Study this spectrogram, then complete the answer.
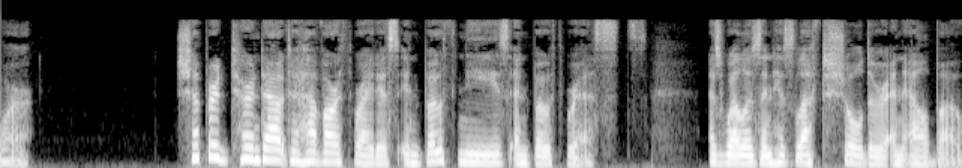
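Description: A woman with a fairly low pitch speaks at a fairly slow pace in a normal speaking voice, with ordinary pitch variation. The sound is dry and close with no echo, against a quiet background. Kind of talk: audiobook narration. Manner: even, measured storytelling pace, warm and earnest; gently emotional, reflective, restrained.

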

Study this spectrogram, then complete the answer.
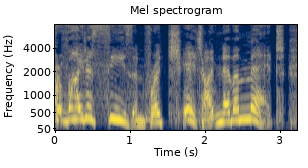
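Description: Vocal fry runs through a woman's speech. Her pitch swings very widely. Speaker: audiobook narrator. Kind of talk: dramatic audiobook narration of a historical romance, with character voices.

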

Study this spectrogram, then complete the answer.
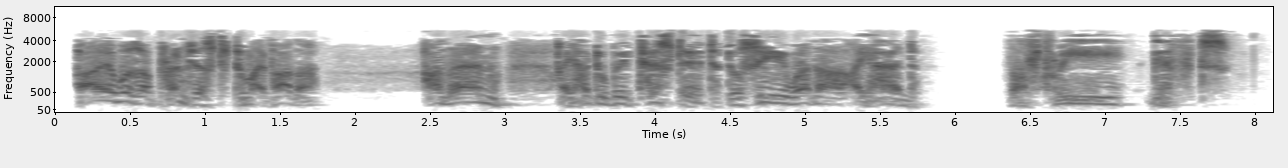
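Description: A man speaks at a moderate pace in a raspy, put-on character voice. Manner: gruff, scolding, conspiratorial.

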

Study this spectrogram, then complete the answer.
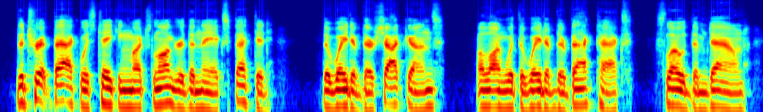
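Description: Over a quiet background, plain reading aloud keeps its intonation fairly even.

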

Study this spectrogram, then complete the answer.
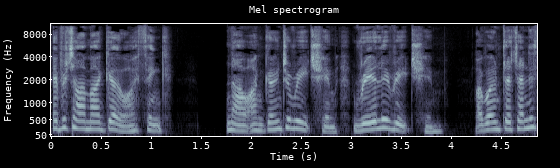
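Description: The background stays quiet while the text is given a plain reading aloud.

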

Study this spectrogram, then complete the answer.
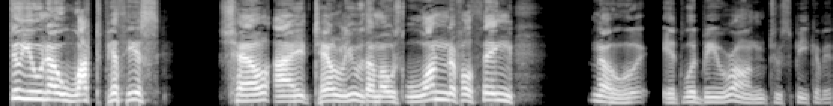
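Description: Big swings in loudness at a fairly slow pace, with a dry, close sound, no echo and a quiet background. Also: man, fairly high pitch for a man. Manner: eager, flustered, overjoyed.

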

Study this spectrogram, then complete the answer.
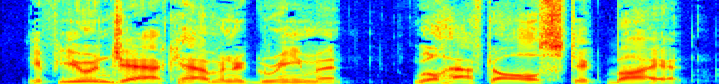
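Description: A man with an ordinary speaking voice, medium pitch and lively intonation, at a moderate pace, in a dry, close sound with no echo. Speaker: audiobook narrator. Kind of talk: audiobook narration of a novel, dramatic reading with character dialogue.

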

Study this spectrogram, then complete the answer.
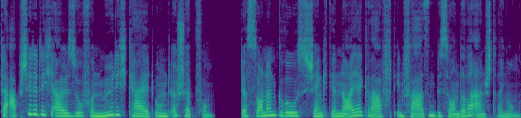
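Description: A woman with an ordinary speaking voice talks at a fairly slow pace in a medium pitch, with ordinary pitch variation and very even loudness. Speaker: audiobook narrator and yoga instructor. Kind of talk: guided meditation. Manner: calm, slow, soothing; instructive, gentle, measured.

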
